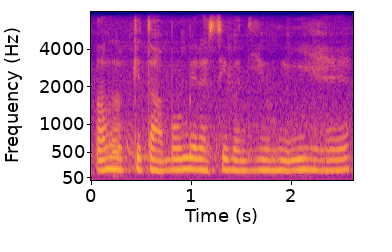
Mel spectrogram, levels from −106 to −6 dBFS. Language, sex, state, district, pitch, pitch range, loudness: Hindi, female, Chhattisgarh, Rajnandgaon, 190 Hz, 185-195 Hz, -29 LUFS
